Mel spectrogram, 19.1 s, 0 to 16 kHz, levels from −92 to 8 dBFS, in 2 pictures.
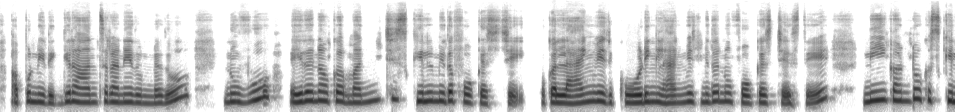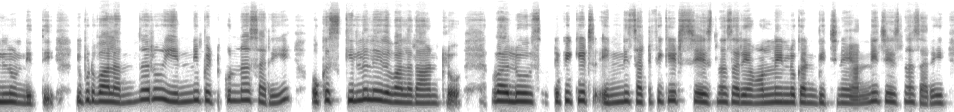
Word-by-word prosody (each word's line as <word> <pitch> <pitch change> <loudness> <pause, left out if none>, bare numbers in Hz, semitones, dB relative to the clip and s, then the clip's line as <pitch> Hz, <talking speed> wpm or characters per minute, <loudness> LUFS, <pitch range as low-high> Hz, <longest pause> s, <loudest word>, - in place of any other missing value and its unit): అప్పుడు 260 - -1
నీ - - +2
దగ్గర 215 +5 -1 0.2
ఆన్సర్ 230 +2 -3
అనేది 230 -1 -1
ఉండదు. 210 +5 -1 0.6
నువ్వు 245 +4 +1 0.4
ఏదైనా 275 +3 +4
ఒక 265 - +3
మంచి 270 +8 -4
స్కిల్ 265 -3 +1
మీద 265 +1 +4
ఫోకస్ 205 -4 -2
చెయ్యి. - - -3 0.2
ఒక - - +1 0.2
లాంగ్వేజ్ 230 +3 0
కోడింగ్ 225 +2 +5
లాంగ్వేజ్ 225 +3 -2
మీద 255 - 0
నువ్వు 255 -1 -4
ఫోకస్ 215 0 0
చేస్తే, - - -2 0.6
నీకంటూ 280 -1 +2
ఒక 295 - -2
స్కిల్ 260 -5 +3
ఉండిద్ది. 205 -2 -4 0.3
ఇప్పుడు 275 0 -1
వాళ్ళందరూ 250 +7 +1 0.2
ఎన్ని 255 +4 -1
పెట్టుకున్నా 280 +3 -2
సరే, 220 -2 -3 0.4
ఒక - - -4
స్కిల్ 285 0 +3
లేదు 265 -3 +5
వాళ్ళ 220 -1 +1
దాంట్లో. 210 0 -3 0.4
వాళ్ళు 255 -1 +6 0.2
సర్టిఫికేట్స్ 265 +3 -1
ఎన్ని 240 +4 -1
సర్టిఫికేట్స్ 265 +5 -3
చేసినా 240 +1 +1
సరే, 220 - +2
ఆన్‌లైన్‌లో 230 +1 0
కనిపించినయి 215 0 -4
అన్నీ 260 +3 -2
చేసినా 240 0 -2
సరే, 200 +2 -3
245 Hz, 150 wpm, -20 LUFS, 220-265 Hz, 0.6 s, వాళ్ళు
